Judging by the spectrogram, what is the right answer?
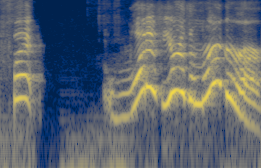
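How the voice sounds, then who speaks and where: Squeaky and extremely high-pitched, a woman's put-on character voice swings very widely in pitch at a fairly slow pace. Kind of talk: comic overacting. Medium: stage play. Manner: gasping, breathless, easily alarmed.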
